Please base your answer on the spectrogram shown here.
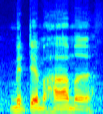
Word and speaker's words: Mit dem Hammer: Mit dem Hammer is how it's pronounced in German.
